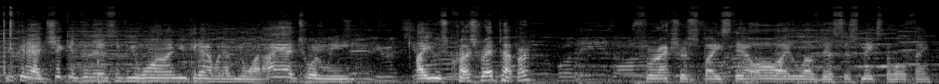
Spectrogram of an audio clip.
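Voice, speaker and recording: A man's voice: mid-range voice, a little fast, over music, poor audio. Rambling, profane cooking host, a man. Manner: rambling, joking, swears freely, drifts into stories. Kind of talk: casual cooking demonstration chat.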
